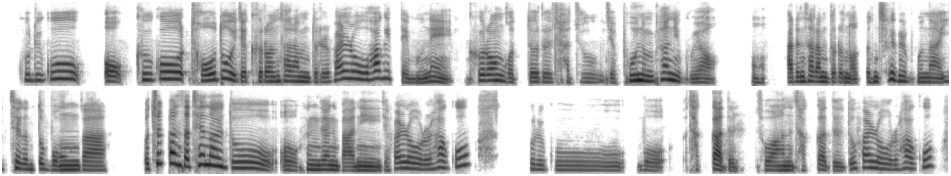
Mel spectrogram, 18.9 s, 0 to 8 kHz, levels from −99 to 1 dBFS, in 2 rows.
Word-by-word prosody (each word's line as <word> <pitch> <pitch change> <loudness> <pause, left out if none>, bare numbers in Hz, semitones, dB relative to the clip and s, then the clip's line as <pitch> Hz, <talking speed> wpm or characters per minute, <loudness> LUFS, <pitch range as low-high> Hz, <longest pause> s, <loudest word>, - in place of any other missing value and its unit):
그리고 245 +5 0 0.2
어 180 -1 +3
그거 245 +2 +3
저도 225 +5 +3
이제 170 -4 0
그런 170 +1 -1
사람들을 165 -4 -1
팔로우하기 265 +2 +2
때문에 145 - -2 0.2
그런 205 0 +1
것들을 155 -1 -5
자주 145 0 -12
이제 145 - -9
보는 200 +4 +6
편이고요. 145 - +1 0.4
어. 140 -2 -7 0.2
'다른 160 +2 0
사람들은 160 -4 0
어떤 155 +6 -3
책을 185 0 +2
보나. 150 -1 -3
이 165 +4 -5
책은 180 -6 -1
또 185 - -1
뭔가.' 155 -2 +1 0.4
출판사 375 -5 +6
채널도 220 - +3
어 155 -3 -3
굉장히 165 -2 +1
많이 135 0 +1
이제 140 - -7
팔로우를 195 -2 0
하고 265 +8 -1 0.6
그리고 150 -5 -8
뭐 145 -2 -8 0.2
작가들 - - -1 0.2
좋아하는 145 -1 -1
작가들도 145 +2 -7
팔로우를 205 -6 -2
하고 235 +8 -3
170 Hz, 315 characters per minute, -22 LUFS, 150-220 Hz, 0.6 s, 보는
